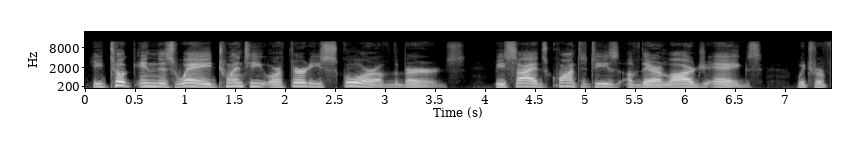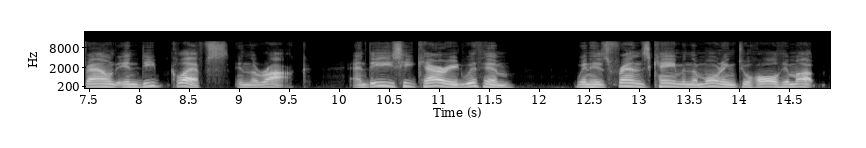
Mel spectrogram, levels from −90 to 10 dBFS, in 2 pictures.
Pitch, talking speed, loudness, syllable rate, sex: 155 Hz, 175 wpm, -17 LUFS, 4.3 syllables/s, male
